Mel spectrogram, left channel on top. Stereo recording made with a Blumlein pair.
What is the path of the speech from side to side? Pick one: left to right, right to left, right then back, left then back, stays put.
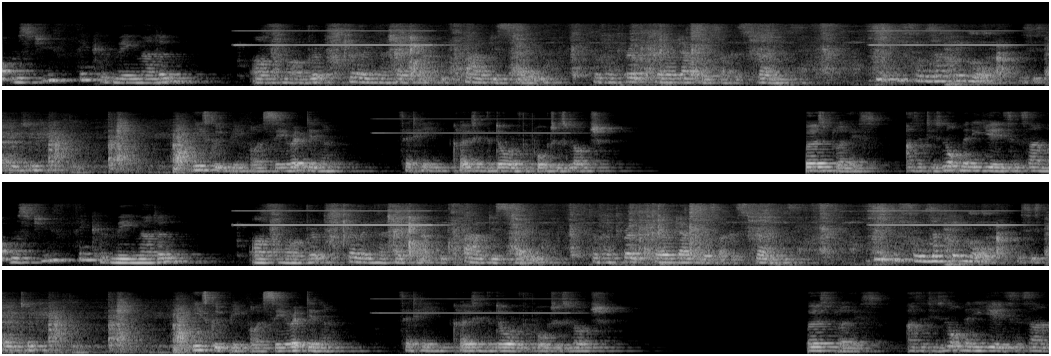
right to left.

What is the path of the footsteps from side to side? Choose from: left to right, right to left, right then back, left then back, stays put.
right to left.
